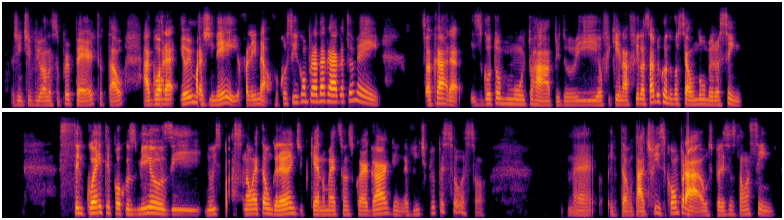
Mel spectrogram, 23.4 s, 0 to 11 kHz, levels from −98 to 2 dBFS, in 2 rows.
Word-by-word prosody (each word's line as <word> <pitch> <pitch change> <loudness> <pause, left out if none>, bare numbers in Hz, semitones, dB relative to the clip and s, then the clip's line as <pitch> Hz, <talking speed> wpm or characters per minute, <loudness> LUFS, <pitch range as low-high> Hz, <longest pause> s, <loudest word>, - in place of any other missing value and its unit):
a - - -21
gente 120 +1 -9
viu 120 -1 -8
ela 120 +1 -4
super 145 +4 -8
perto, 115 -4 -1
tal, - - -1 0.3
agora, 145 +4 +4
eu 150 +2 +3
imaginei 140 -4 +1
eu - - -15
falei: 135 0 -3
"Não, 145 - +1
vou 115 - -21
conseguir 160 +4 -8
comprar 220 +1 +3
o - - +4
da 225 - +6
Gaga 210 -1 +5
também", 205 - -4 0.7
só 130 - +3
cara, 160 +3 +4
esgotou 150 +8 -5
muito 145 -2 -8
rápido 115 -2 0
e 120 +1 -6
eu 125 - -4
fiquei 135 +1 -4
na 125 0 +2
fila 150 -1 -1
sabe 185 +8 +2
quando 190 -8 -2
você 150 -1 -3
é - - +5
um 130 - -3
número, 135 -3 -5
assim 125 -2 -6 1.5
cinquenta 170 +3 +3
e - - -2
poucos 145 -3 -3
mil 160 +2 +3 0.2
e 265 -2 -7
o 135 - -4
espaço 145 0 -10
não 140 +1 +1
é - - +4
tão 155 +1 +1
grande, 145 +1 +4
porque 130 - -3
é 130 - +4
no 130 - -9
Madison 130 0 -3
Square 125 0 -1
Garden, 145 -4 +3
é 120 - -10
20.000 135 +8 -13
pessoas 110 -10 -12
só 65 -1 -16 1.3
né, - - -7 0.3
então 115 0 -6
tá 115 - +4
difícil 145 +7 -6
comprar. 165 -7 +6
Os 115 - -13
preços 125 +1 -8
estão 130 +2 -8
assim, 135 -5 -10
140 Hz, 170 wpm, -23 LUFS, 125-160 Hz, 1.5 s, da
